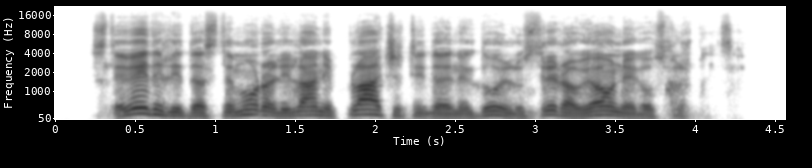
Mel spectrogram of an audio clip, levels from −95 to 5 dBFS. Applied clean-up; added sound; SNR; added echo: neural mask model Resemble Enhance denoiser.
